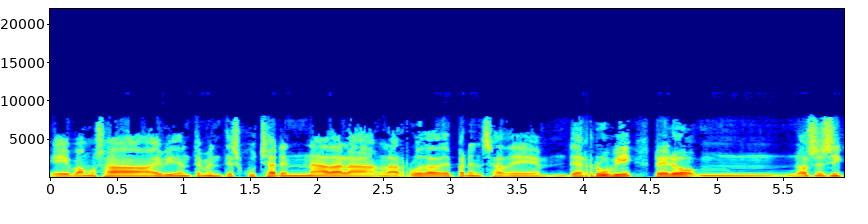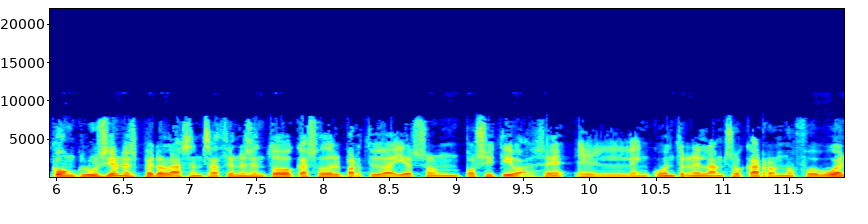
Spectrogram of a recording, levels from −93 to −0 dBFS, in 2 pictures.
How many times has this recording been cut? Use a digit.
2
